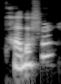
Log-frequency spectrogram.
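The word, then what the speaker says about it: Pettyfer: He's Alex Pettifer. Is that how you say his name? – Yeah.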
